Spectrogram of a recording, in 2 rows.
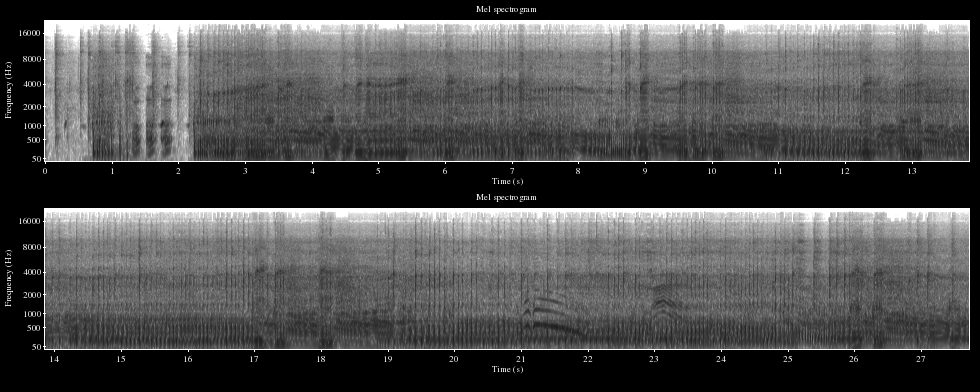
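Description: A vintage Homelite XL12 chainsaw starts after a few pulls and runs loud and close, its engine buzzing continuously with repeated revving rises and falls, while a person exclaims over it.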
